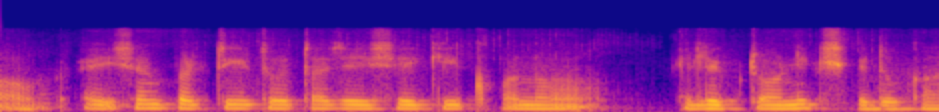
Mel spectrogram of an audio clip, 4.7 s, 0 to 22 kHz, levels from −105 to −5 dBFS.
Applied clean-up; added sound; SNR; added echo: neural separator model SepFormer DNS4.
